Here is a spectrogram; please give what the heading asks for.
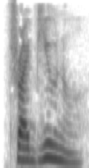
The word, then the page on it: tribunal: traı’bju:nəl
